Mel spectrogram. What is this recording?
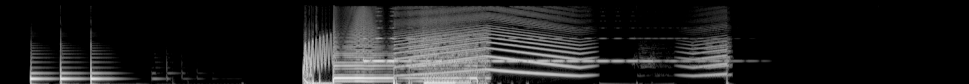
20140316 attackloop 120BPM 4 4 Analog 1 Kit ConstructionKit WeirdEffectsGuitarRigBreaksEffect2
This loop is an element form the mixdown sample proposals 20140316_attackloop_120BPM_4/4_Analog_1_Kit_ConstructionKit_mixdown1 and 20140316_attackloop_120BPM_4/4_Analog_1_Kit_ConstructionKit_mixdown2. It is a weird electronid effects loog which was created with the Waldorf Attack VST Drum Synth. The kit used was Analog 1 Kit and the loop was created using Cubase 7.5. Various processing tools were used to create some variations as walle as mastering using iZotope Ozone 5.
120BPM, ConstructionKit, dance, electro, electronic, loop, rhythmic, sci-fi, weird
